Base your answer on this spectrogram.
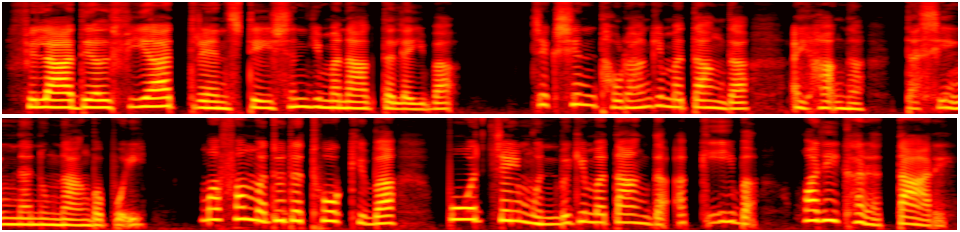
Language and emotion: Manipuri, fearful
